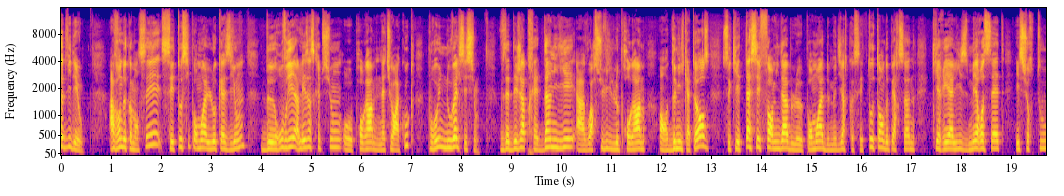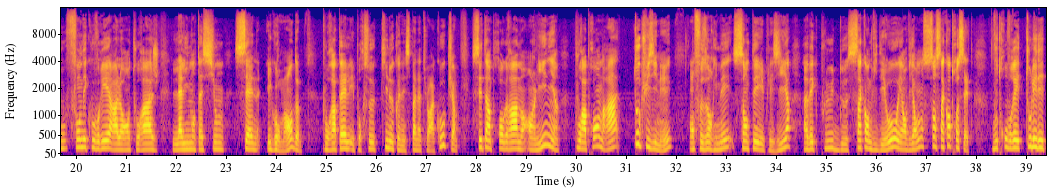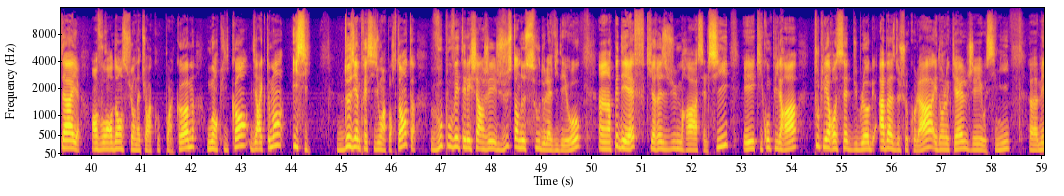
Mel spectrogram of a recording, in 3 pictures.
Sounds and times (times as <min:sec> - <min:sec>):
Speech: 0:00.0 - 0:59.0.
